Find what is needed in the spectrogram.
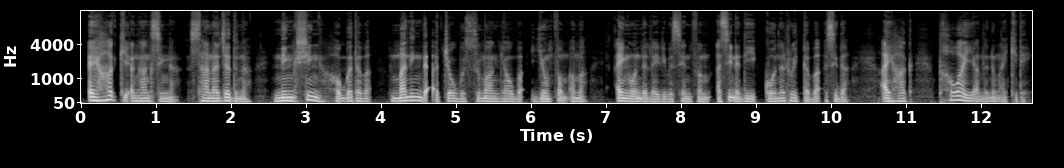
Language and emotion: Manipuri, sad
